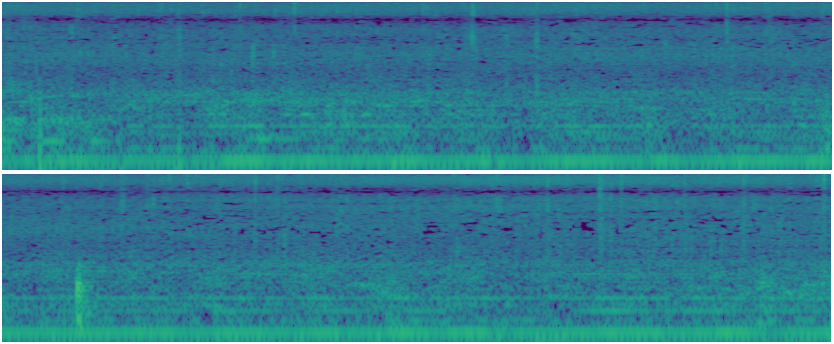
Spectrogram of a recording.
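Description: Potatoes faintly sizzling in a non-stick pan over a steady low hum, with a few faint clicks.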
